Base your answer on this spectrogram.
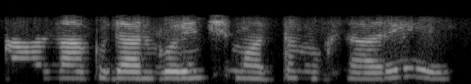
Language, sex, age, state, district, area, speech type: Telugu, female, 18-30, Andhra Pradesh, Bapatla, urban, conversation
